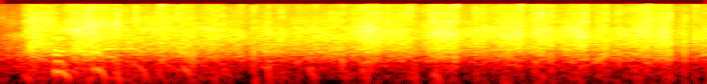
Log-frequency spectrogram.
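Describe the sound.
A studio audience applauds a guest who is being thanked, a dense wash of many hands clapping at a fairly loud, even level for several seconds, with a few voices faintly mixed in.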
